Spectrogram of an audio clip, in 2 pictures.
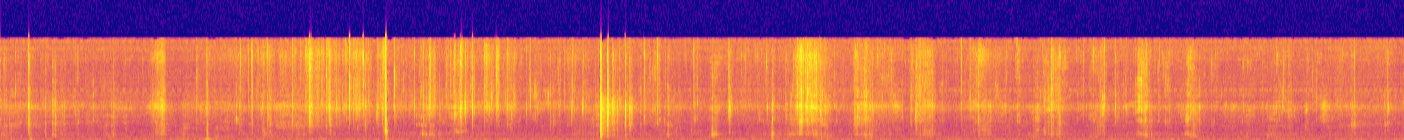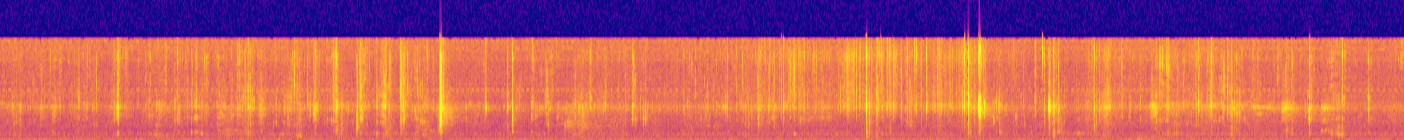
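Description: Mouth sounds of eating fried chicken close to the microphone: chewing and crunching of the crispy breading, with scattered crackles and a few sharp clicks, over a steady low hum.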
